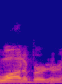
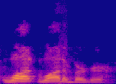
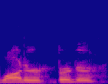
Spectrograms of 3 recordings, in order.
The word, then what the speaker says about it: Whataburger: No, yeah, Whataburger. Oh, gotcha. A lot of people pronounce it Waterburger, but Mm.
